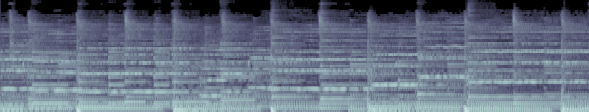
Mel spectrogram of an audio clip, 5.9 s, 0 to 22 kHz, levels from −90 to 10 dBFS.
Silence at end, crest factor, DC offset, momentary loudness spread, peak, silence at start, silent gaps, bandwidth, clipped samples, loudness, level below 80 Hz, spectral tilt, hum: 0 s; 14 dB; under 0.1%; 2 LU; 0 dBFS; 0 s; none; over 20 kHz; under 0.1%; -15 LUFS; -24 dBFS; -4.5 dB/octave; none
